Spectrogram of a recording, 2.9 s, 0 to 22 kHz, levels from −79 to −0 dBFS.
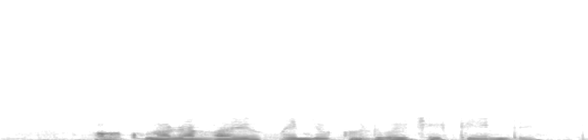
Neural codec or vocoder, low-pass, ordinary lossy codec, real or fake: codec, 16 kHz in and 24 kHz out, 0.6 kbps, FireRedTTS-2 codec; 3.6 kHz; none; fake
